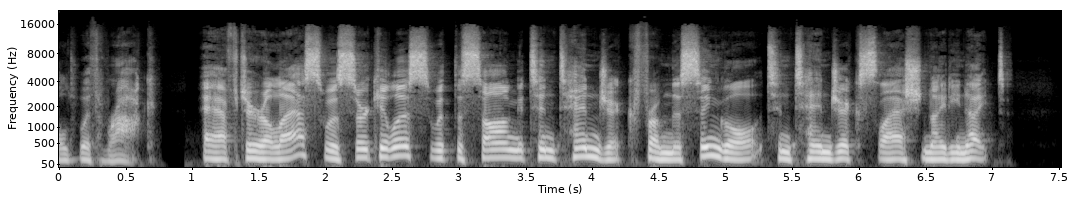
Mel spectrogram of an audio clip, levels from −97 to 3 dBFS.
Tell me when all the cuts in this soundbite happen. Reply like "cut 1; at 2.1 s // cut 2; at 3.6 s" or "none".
cut 1; at 0.9 s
